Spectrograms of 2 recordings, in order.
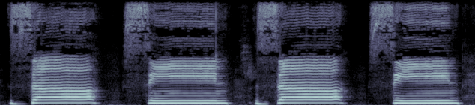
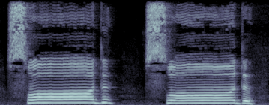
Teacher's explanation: باریک پڑھے جاتے ہیں، یہ دونوں ہلکے ہیں، اور صاد یہ مفخم ہے، موٹا پڑھا جاتا ہے، منہ بھر کے پڑھا جاتا ہے، تھوڑا بھاری پڑھا جاتا ہے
